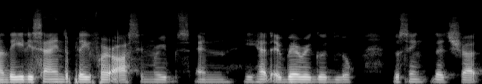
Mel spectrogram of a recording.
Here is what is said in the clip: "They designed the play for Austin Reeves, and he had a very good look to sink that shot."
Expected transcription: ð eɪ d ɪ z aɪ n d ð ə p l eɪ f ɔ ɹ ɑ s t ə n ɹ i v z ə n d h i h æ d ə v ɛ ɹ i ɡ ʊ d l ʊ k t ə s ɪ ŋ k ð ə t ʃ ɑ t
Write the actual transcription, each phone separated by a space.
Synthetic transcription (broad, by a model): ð eɪ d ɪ s aɪ n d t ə p l eɪ f ɔ ɹ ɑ s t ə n ɹ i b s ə n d h i h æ d ə v ɛ ɹ i ɡ ʊ d l ʊ k t ə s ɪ ŋ k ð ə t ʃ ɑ t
